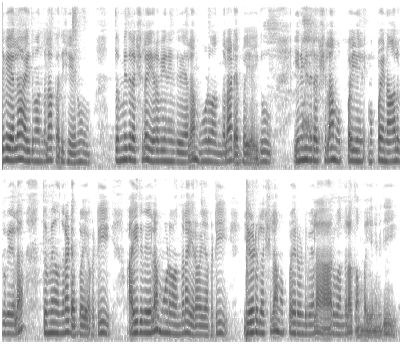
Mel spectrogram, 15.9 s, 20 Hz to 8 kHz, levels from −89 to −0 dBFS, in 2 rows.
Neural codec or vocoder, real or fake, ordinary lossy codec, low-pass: none; real; none; 7.2 kHz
